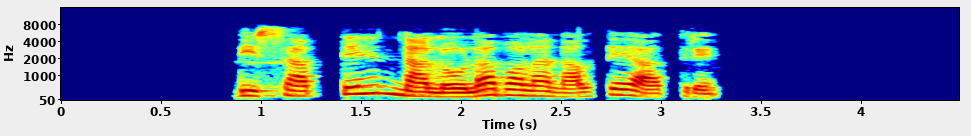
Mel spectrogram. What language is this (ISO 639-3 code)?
cat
